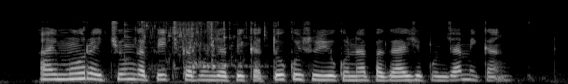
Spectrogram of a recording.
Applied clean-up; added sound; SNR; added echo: none; Liquid; 18 dB; none.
